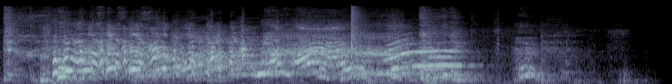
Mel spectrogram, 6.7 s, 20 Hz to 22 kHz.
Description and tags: Audience Laughing48
Audience in a small revue theatre in Vienna, Austria. Recorded with consumer video camera.
laughing, clapping, group, applause, audience, cheering, applauding, crowd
